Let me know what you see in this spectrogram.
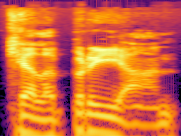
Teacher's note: because it's a long vowel and that's what's indicated by the accent then because it's the penultimate syllable it takes the stress. So it is kellaban with the emphasis on the brie. · So it is Celebrian with the emphasis on the bri. Not directly because of the accent, but because of the long vowel, which is what the accent is indicating.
